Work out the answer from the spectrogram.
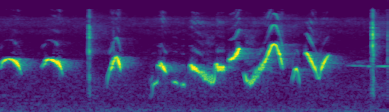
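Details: White-rumped shama with long tail, in forest during bird trapping: a continuous chain of bouncy, slurred whistles rising and falling, ending in a flat held whistle and sharp clicks.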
